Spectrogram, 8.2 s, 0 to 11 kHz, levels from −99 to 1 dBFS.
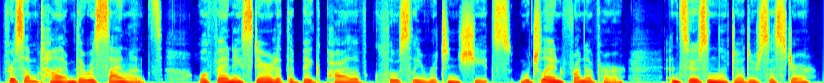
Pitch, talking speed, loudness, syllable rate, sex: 220 Hz, 210 wpm, -17 LUFS, 5.5 syllables/s, female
